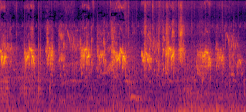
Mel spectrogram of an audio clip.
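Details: Feeding budgerigars in early summer give rapid, harsh chirp bursts, roughly two or three a second, sharp and squawky, separated by short lulls.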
